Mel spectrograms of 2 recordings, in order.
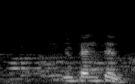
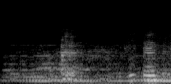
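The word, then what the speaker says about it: utensil: जब आप इस शब्द को पढ़ेंगे तो इसका उच्चारण आता है यूटेंसिल। यूटेंसिल, जहां पर आप देख पा रहे हैं कि ए का प्रयोग हुआ है। यूटेंसिल कहने से य का बोध हो रहा है, य कंसोनेंट साउंड में आ रहा है,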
